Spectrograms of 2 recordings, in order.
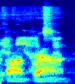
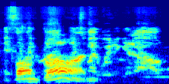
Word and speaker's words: von Braun: Like, one of the things that blew my mind about Operation Paperclip was that these people like Werner von Braun, is it von Braun?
